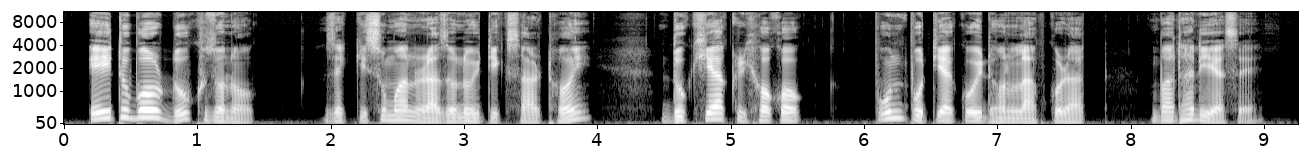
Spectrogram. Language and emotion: Assamese, sad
